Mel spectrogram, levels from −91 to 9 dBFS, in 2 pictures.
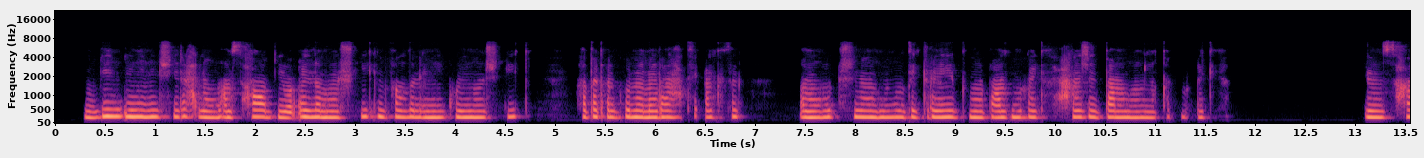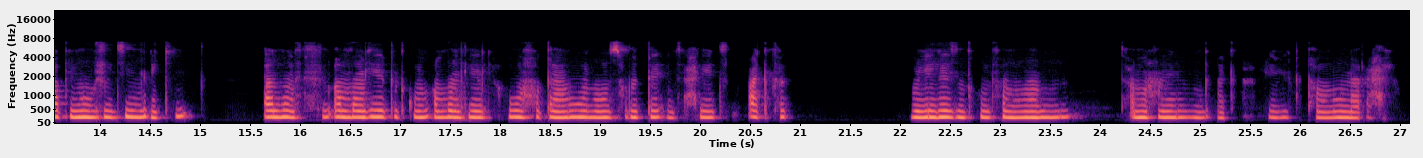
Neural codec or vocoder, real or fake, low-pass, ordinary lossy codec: autoencoder, 22.05 kHz, a latent of 192 numbers a frame, VITS, trained on one speaker; fake; 7.2 kHz; none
